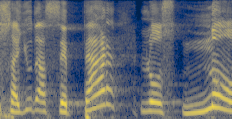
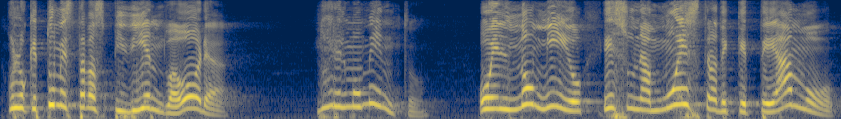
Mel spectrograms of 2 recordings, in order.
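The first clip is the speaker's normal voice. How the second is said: ordinary talk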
